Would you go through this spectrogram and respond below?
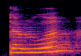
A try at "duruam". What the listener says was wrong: Duruam, there is an U. Duruam.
